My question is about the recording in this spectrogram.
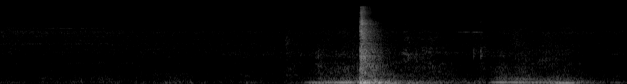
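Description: An interior door being opened: one sharp latch click about three and a half seconds in, with low thuds of handling before and after it.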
